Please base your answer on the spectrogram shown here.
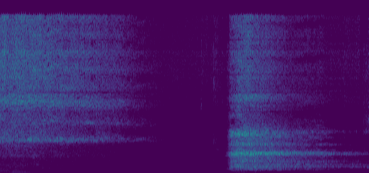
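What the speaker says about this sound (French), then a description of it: "Inspire par le nez et soupire." A breathing-practice session: a long breath drawn in through the nose fades out, followed by a brief silence and then a sudden, loud, breathy sigh released nearby.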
